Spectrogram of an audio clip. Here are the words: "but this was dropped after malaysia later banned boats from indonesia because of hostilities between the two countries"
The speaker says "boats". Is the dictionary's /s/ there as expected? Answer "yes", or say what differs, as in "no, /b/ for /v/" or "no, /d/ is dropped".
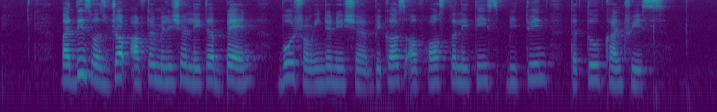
no, /s/ is dropped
